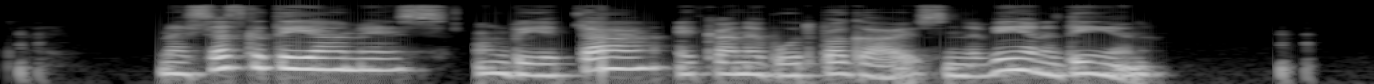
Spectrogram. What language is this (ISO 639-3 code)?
lav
